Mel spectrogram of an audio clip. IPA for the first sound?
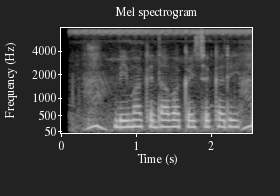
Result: b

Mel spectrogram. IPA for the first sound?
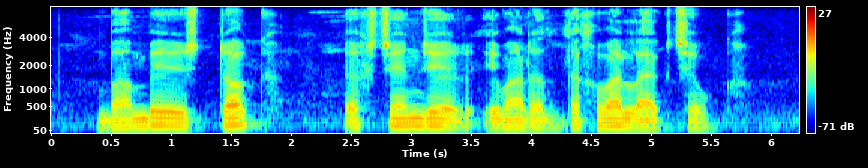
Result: b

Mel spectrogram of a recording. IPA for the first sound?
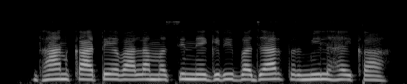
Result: d̪ʱ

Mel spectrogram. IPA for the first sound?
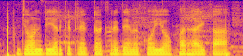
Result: d͡ʒ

